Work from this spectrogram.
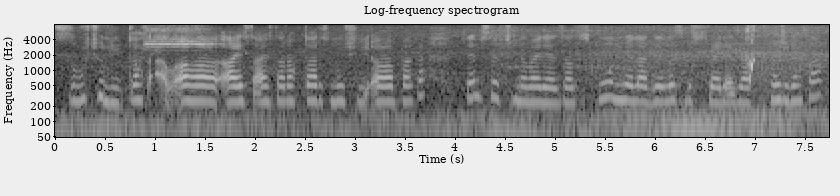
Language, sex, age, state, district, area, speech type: Kashmiri, female, 30-45, Jammu and Kashmir, Bandipora, rural, spontaneous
